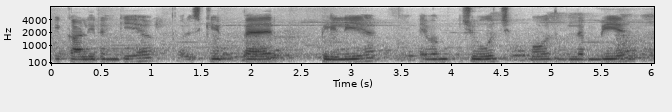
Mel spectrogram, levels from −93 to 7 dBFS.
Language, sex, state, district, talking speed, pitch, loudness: Hindi, male, Bihar, West Champaran, 150 wpm, 155 Hz, -19 LUFS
